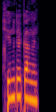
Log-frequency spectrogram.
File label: "hingegangen", German; adjectives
